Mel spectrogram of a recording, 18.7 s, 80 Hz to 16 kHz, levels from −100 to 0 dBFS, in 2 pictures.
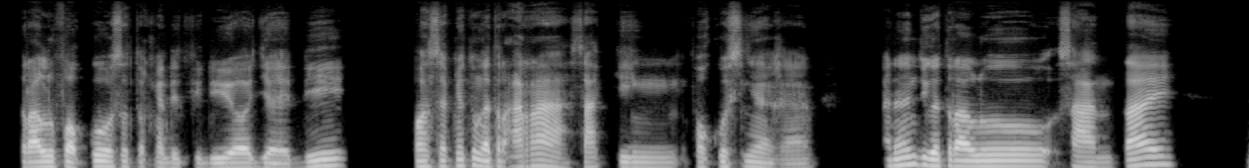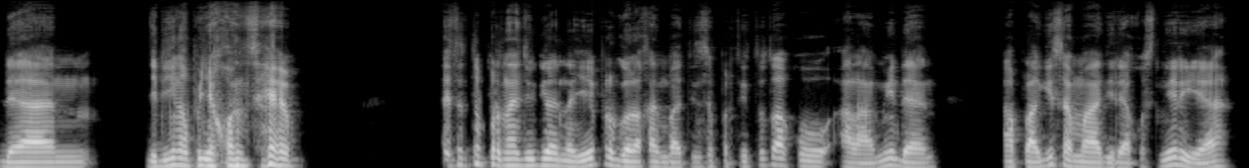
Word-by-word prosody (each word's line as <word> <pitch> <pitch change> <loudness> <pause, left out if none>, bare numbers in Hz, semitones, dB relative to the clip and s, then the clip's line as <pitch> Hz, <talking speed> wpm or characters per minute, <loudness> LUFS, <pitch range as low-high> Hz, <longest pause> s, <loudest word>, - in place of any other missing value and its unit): Terlalu 110 +1 +5
fokus 115 +3 +2
untuk 115 - -7
ngedit 100 -2 -4
video 100 +1 +1
jadi 105 +8 -1 0.5
konsepnya 120 +2 0
tuh 135 - -1
nggak 120 - +3
terarah 120 +3 +2
saking 105 0 -4
fokusnya 110 +1 -3
kan. 90 0 -8 0.6
Kadang 145 +5 +2
juga 150 -4 +4
terlalu 125 -1 +3
santai 130 +10 +1 0.4
dan 110 -1 +2 0.4
jadinya 130 +6 +1
nggak 140 0 -2
punya 140 - +6
konsep. 145 0 +3 1.1
Itu 155 - -5
tuh 170 +5 -4
pernah 140 -3 +1
juga, 140 0 +1
nah 120 - 0
jadi 120 +5 +2
pergolakan 120 -8 -1
batin 105 0 -4
seperti 110 0 -12
itu 145 - -12
tuh 150 +1 -1
aku 120 -3 -5
alami 105 +4 -3
dan 105 -2 0 0.5
apalagi 115 +3 -1
sama 120 -8 0
diri 105 0 -2
aku 100 +1 -9
sendiri 140 +3 -2
ya. 105 +5 -2
115 Hz, 135 wpm, -24 LUFS, 105-135 Hz, 1.1 s, punya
